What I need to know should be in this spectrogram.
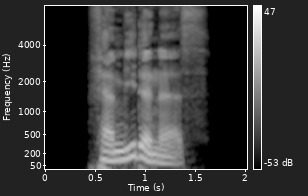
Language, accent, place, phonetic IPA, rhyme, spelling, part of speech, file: German, Germany, Berlin, [fɛɐ̯ˈmiːdənəs], -iːdənəs, vermiedenes, adjective, De-vermiedenes.ogg
- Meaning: strong/mixed nominative/accusative neuter singular of vermieden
